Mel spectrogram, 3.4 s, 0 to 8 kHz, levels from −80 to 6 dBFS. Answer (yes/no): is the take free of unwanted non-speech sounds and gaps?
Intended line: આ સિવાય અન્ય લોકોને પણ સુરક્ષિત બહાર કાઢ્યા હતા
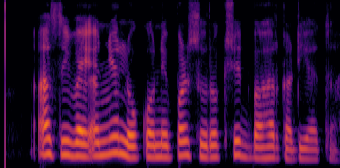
yes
